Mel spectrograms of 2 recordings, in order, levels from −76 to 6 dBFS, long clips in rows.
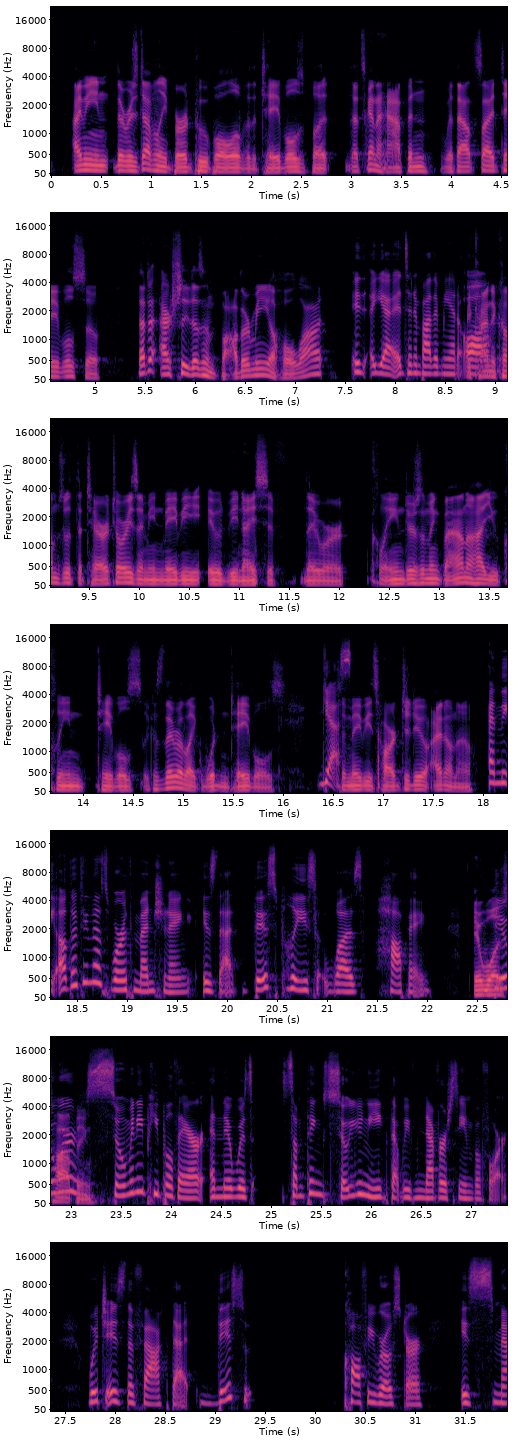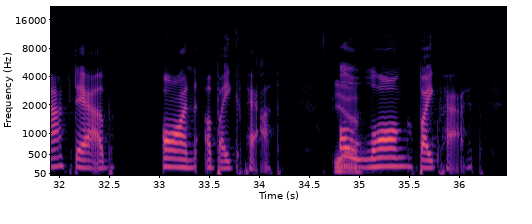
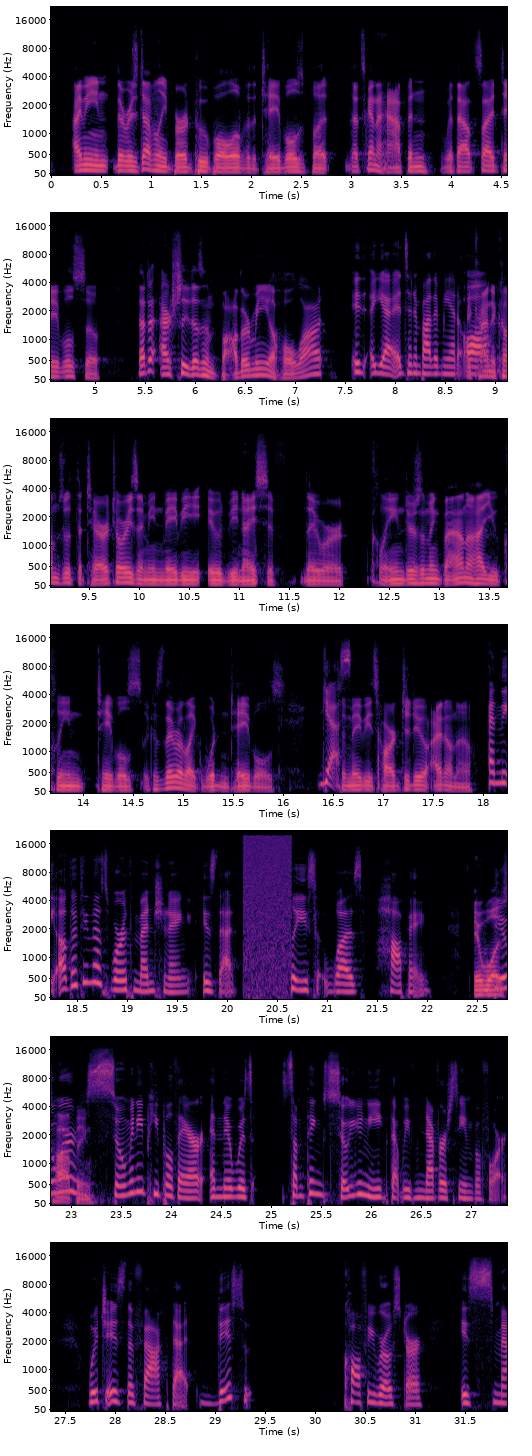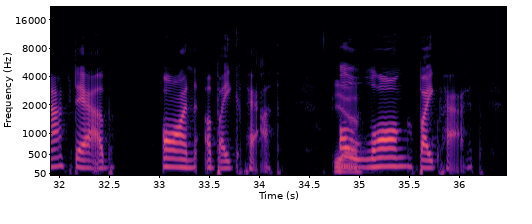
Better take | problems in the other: first | audio cutting out; filled with static; at 20 s

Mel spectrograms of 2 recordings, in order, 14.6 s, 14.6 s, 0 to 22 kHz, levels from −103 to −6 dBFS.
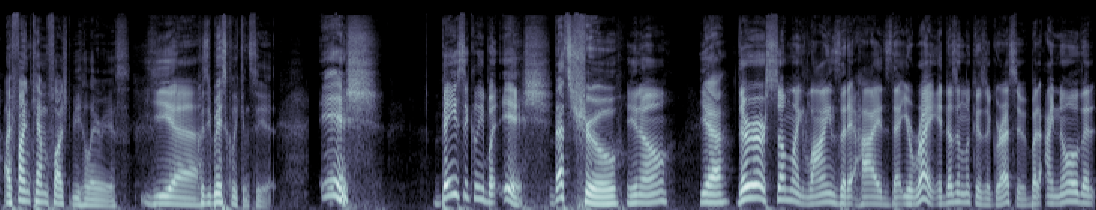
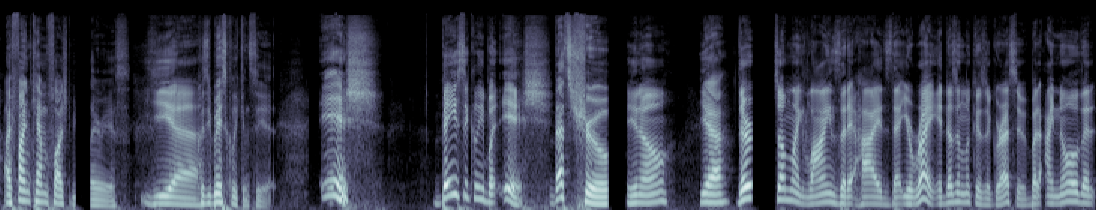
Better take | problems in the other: first | audio cutting out; at 1 s, at 8 s and at 10 s

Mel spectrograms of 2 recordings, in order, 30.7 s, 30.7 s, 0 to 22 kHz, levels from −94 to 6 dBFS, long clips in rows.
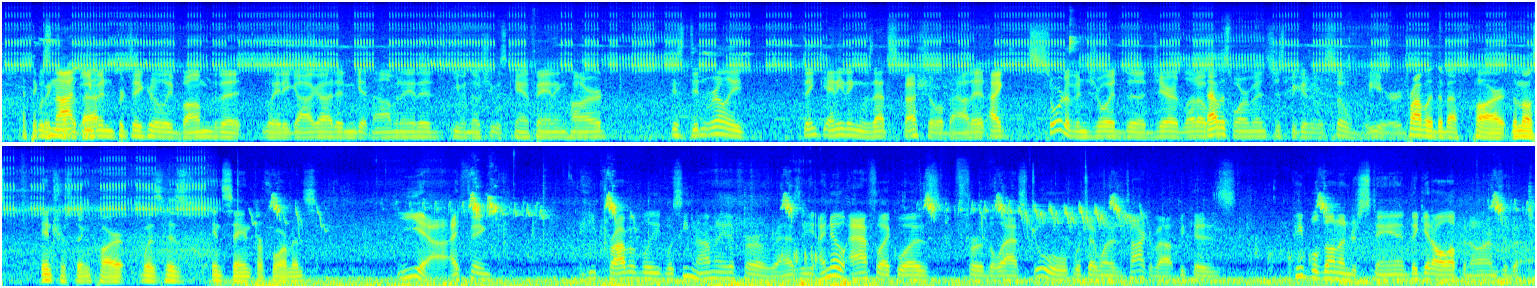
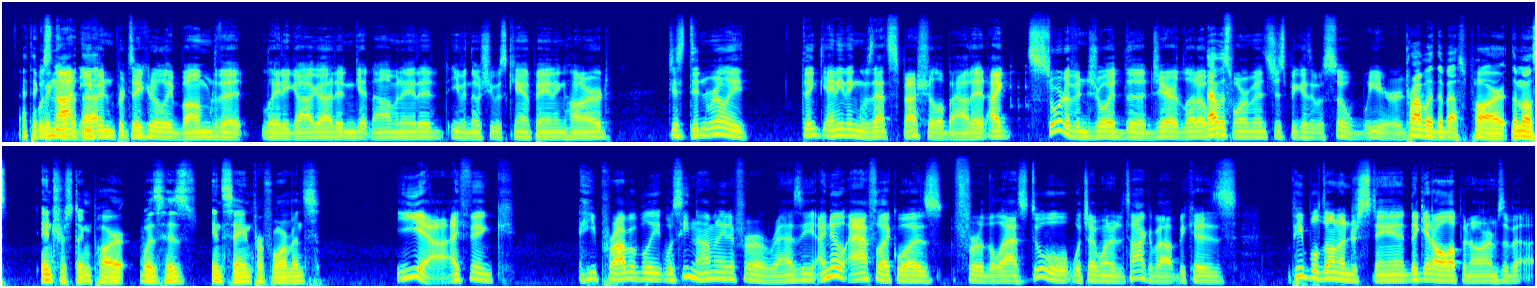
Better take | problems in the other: second | animal sounds; loud; throughout; 2 dB below the speech

